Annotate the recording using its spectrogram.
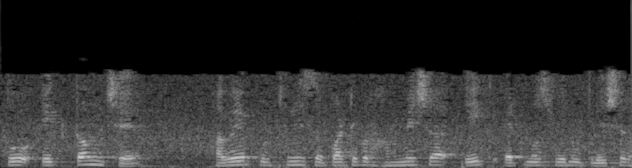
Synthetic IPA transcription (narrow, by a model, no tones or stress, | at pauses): t̪oʔekt̪əmt͡ʃʰe | həʋepɾut̪ʰʋunisəpaʈipəɾɦəmːeʃaekɛʈmosfiɾnũpɾeʃəɾ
